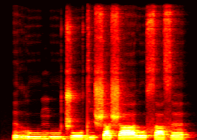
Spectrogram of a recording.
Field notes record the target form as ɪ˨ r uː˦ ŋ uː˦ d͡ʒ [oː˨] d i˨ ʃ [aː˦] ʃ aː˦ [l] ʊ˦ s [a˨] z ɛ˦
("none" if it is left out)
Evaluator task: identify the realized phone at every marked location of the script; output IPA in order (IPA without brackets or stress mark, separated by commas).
oː˨, a˦, l, a˦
